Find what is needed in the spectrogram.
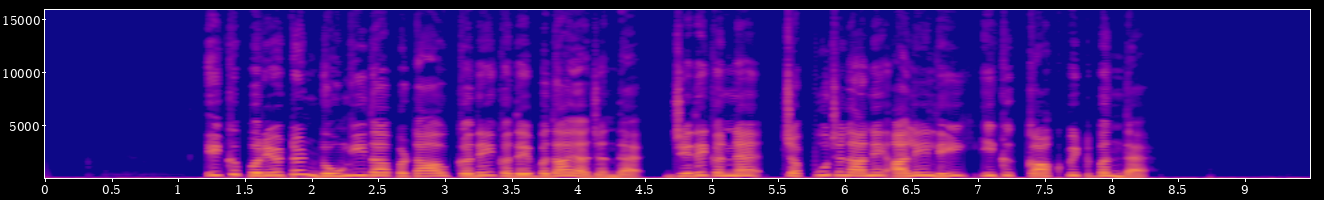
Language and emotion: Dogri, neutral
